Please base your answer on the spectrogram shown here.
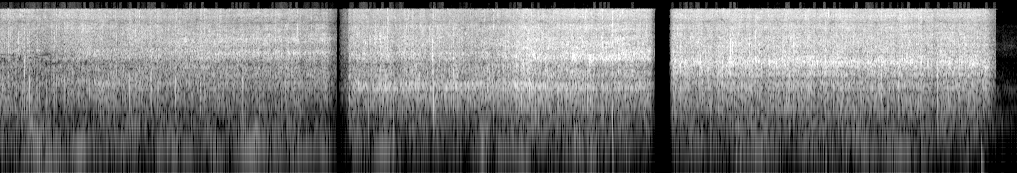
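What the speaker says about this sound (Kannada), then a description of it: "ನಾವಿವಾಗ ಪಾಂಫ್ರೆಟ್ ಫಿಶನ್ನು ಫ್ರೈ ಮಾಡ್ಕೊಳ್ಳೋಣ" Pomfret fish fries in oil with a loud, dense, steady sizzle. The sizzle cuts out briefly twice, then carries on, and there is no talking.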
